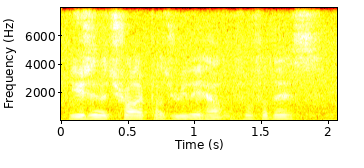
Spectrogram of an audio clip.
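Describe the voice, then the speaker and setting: Speaking briskly with medium pitch and fairly even intonation, a man narrates a hands-on task in an easygoing, halting way. He is a ham radio hobbyist vlogging from outdoors and from inside a barn, with clear ambient sound around him.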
